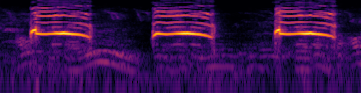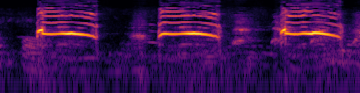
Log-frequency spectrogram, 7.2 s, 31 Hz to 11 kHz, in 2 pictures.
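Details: Great barbet in Asia, known in Thai as นกตั้งล้อ, giving loud wailing notes with rich overtones, each about half a second long and slightly falling, repeated steadily about every 1.2 seconds, six times in a row.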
